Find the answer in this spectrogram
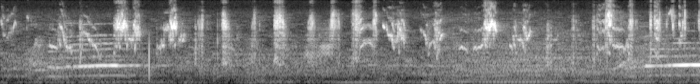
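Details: Several pet lovebirds at home chatter in quick high chirps and squeaks, with dense bursts throughout and a thin whistled tone near the start and end.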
